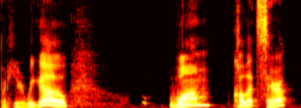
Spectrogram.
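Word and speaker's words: Jaume Collet-Serra: Yeah, I think it's Juan Colette Serra. – Thank you. Yes, because I did look it up and I found at least three different pronunciations.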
